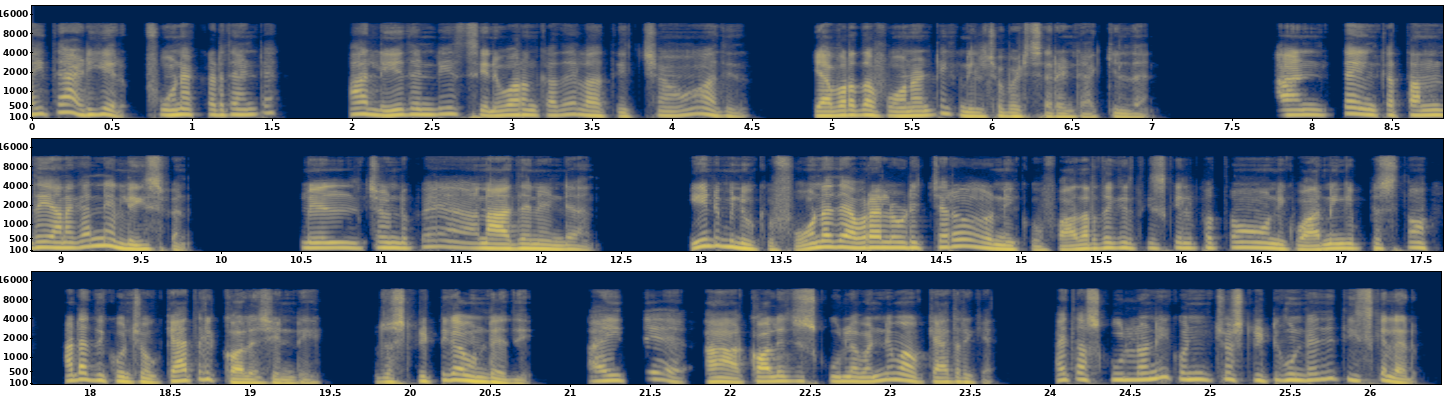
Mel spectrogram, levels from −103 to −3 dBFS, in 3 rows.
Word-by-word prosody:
అయితే 205 Hz, +4 st, -5 dB
అడిగారు. 185 Hz, -2 st, 0 dB, 0.2 s
"ఫోనెక్కడిది" 180 Hz, 0 st, 0 dB
అంటే, 195 Hz, +6 st, -6 dB, 0.5 s
ఆ! 205 Hz, -, +2 dB
లేదండి. 185 Hz, +4 st, +1 dB, 0.2 s
శనివారం 170 Hz, +3 st, +1 dB
కదా! 160 Hz, +4 st, -4 dB
ఇలా 155 Hz, -3 st, +1 dB
తెచ్చాము. 145 Hz, +6 st, -5 dB
అది 140 Hz, -4 st, -3 dB
ఇది 120 Hz, -, -12 dB, 0.5 s
"ఎవరిదా 165 Hz, +2 st, +3 dB
ఫోను" 145 Hz, 0 st, +2 dB
అంటే 165 Hz, +6 st, -3 dB
ఇంక 200 Hz, -, -13 dB
నిల్చోబెట్టేసారండి 120 Hz, -4 st, -1 dB
అఖిల్ 110 Hz, +1 st, -5 dB
దాని. 100 Hz, -, -10 dB, 0.8 s
అంటే 180 Hz, +3 st, -2 dB
ఇంక 170 Hz, -1 st, -4 dB
తంది 175 Hz, +3 st, +2 dB
అనగానే 200 Hz, +7 st, +1 dB
నేను 185 Hz, -8 st, +4 dB
లేగిసిపోయాను. 135 Hz, -1 st, 0 dB, 0.7 s
నిల్చుండిపోయి 180 Hz, +3 st, -1 dB, 0.3 s
నాదేనండి 150 Hz, -4 st, +4 dB
అన్నా. 105 Hz, -, -14 dB, 0.6 s
ఏంటి 240 Hz, +2 st, +2 dB
మీ 205 Hz, -, +4 dB
నీకు 125 Hz, -6 st, +1 dB
ఫోనది 200 Hz, -, +3 dB
ఎవరు 180 Hz, +2 st, +5 dB
ఎలౌడ్ 185 Hz, 0 st, +3 dB
ఇచ్చారు 200 Hz, +6 st, -2 dB, 0.3 s
నీకు 120 Hz, -3 st, -2 dB
ఫాదర్ 140 Hz, +6 st, +1 dB
దెగ్గరకి 175 Hz, -2 st, 0 dB
తీసుకెళ్ళిపోతాం 175 Hz, +2 st, -4 dB, 0.2 s
నీకు 135 Hz, -3 st, -1 dB
వార్నింగ్ 155 Hz, +6 st, +3 dB
ఇప్పిస్తాం. 165 Hz, +3 st, -4 dB, 0.3 s
అంటే 185 Hz, -, +2 dB
అది 195 Hz, -, +1 dB
కొంచెం 145 Hz, -3 st, +3 dB
క్యాథలిక్ 190 Hz, +5 st, +1 dB
కాలేజండి. 105 Hz, -2 st, +1 dB, 0.6 s
స్ట్రిక్ట్‌గా 195 Hz, +5 st, 0 dB
ఉండేది. 115 Hz, -10 st, +3 dB, 0.5 s
అయితే 190 Hz, +6 st, -2 dB, 0.4 s
ఆ! -, -, +4 dB, 0.2 s
కాలేజి 165 Hz, +1 st, +3 dB
స్కూలు 160 Hz, 0 st, -1 dB
అవన్నీ 170 Hz, +8 st, 0 dB
మా -, -, +5 dB, 0.2 s
క్యాదలికే. 140 Hz, -3 st, -1 dB, 0.4 s
అయితే 205 Hz, +2 st, -3 dB
ఆ -, -, 0 dB
స్కూలులోని 220 Hz, +5 st, 0 dB
కొంచెం 230 Hz, 0 st, -1 dB
స్ట్రిక్ట్‌‌గుండేది 205 Hz, +4 st, -1 dB
తీసుకెళ్లారు. 175 Hz, -, 0 dB
170 Hz, 140 wpm, -24 LUFS, 145-190 Hz, 0.8 s, ఎవరు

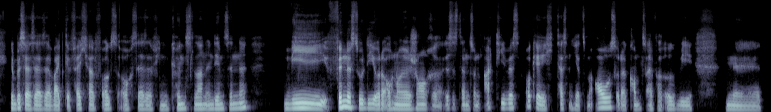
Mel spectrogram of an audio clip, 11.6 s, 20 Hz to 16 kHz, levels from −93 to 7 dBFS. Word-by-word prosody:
du 110 Hz, -, +1 dB
bist 115 Hz, +1 st, +1 dB
ja 100 Hz, -, +7 dB
sehr, 95 Hz, -1 st, +2 dB
sehr 90 Hz, -1 st, 0 dB
weit -, -, +1 dB
gefächert, -, -, -2 dB
folgst 100 Hz, 0 st, -4 dB
auch 95 Hz, -, -5 dB
sehr, 95 Hz, 0 st, -3 dB
sehr 90 Hz, -1 st, -2 dB
vielen 90 Hz, 0 st, -9 dB
Künstlern 100 Hz, -1 st, -2 dB
in 95 Hz, +1 st, -3 dB
dem 100 Hz, +1 st, -1 dB
Sinne. 115 Hz, +5 st, -2 dB, 0.5 s
Wie 115 Hz, 0 st, +5 dB
findest 130 Hz, -2 st, +7 dB
du 110 Hz, -, +4 dB
die 110 Hz, -1 st, +2 dB
oder 100 Hz, -2 st, +2 dB
auch 90 Hz, -, 0 dB
neue 95 Hz, -2 st, +3 dB
Genre? 100 Hz, -3 st, -3 dB
Ist 100 Hz, -, -6 dB
es 105 Hz, -, -14 dB
denn 95 Hz, -1 st, -6 dB
so -, -, -8 dB
'n -, -, -9 dB
aktives: 115 Hz, -1 st, -3 dB
„Okay, 150 Hz, -, 0 dB
ich 95 Hz, -1 st, -3 dB
teste -, -, -7 dB
mich -, -, -14 dB
jetzt -, -, -6 dB
mal -, -, -10 dB
aus.“ 130 Hz, +2 st, +4 dB
oder 90 Hz, -1 st, -3 dB
kommt's 95 Hz, +3 st, -7 dB
einfach 90 Hz, +1 st, -8 dB
irgendwie, 95 Hz, -2 st, -3 dB, 0.5 s
ne 85 Hz, -3 st, -4 dB
100 Hz, 220 wpm, -26 LUFS, 95-110 Hz, 0.5 s, ja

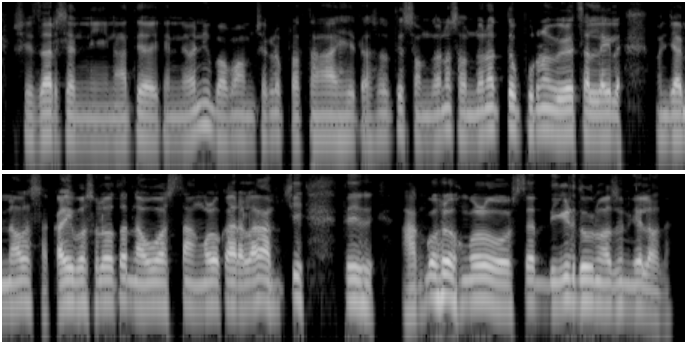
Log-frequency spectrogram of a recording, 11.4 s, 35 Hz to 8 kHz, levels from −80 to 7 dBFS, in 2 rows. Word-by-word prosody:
शेजारच्यांनी, 105 Hz, -3 st, -3 dB
नातेवाईकांनी 100 Hz, +1 st, -4 dB
"नाही, 105 Hz, +3 st, -5 dB
नाही 150 Hz, +1 st, -5 dB
बाबा 105 Hz, 0 st, -4 dB
आमच्याकडे 110 Hz, +2 st, -8 dB
प्रथा 100 Hz, +1 st, -7 dB
आहेत." 105 Hz, 0 st, -5 dB
असं 110 Hz, +2 st, -9 dB
ते 125 Hz, -, -4 dB
समजावण्या-समजावण्यात 115 Hz, +3 st, -3 dB
तो 140 Hz, -, +3 dB
पूर्ण 130 Hz, +1 st, 0 dB
वेळ 120 Hz, +1 st, +5 dB
चालला 110 Hz, -1 st, +2 dB
गेला. 110 Hz, -1 st, +1 dB, 0.3 s
म्हणजे 105 Hz, +1 st, -3 dB
आम्ही 110 Hz, +2 st, +2 dB
आम्हाला 125 Hz, +2 st, +2 dB
सकाळी 120 Hz, +3 st, +3 dB
बसवलं 130 Hz, +1 st, +1 dB
होतं 130 Hz, +1 st, +1 dB
9:00 120 Hz, 0 st, +2 dB
वाजता 120 Hz, +1 st, 0 dB
अंघोळ 120 Hz, +1 st, +2 dB
करायला. 120 Hz, +2 st, +5 dB
आमची 120 Hz, +4 st, -2 dB, 0.4 s
ते 135 Hz, -1 st, +3 dB, 0.4 s
अंघोळ 135 Hz, +10 st, +3 dB
वांघोळ 140 Hz, -1 st, +5 dB
होस 120 Hz, -4 st, +3 dB
तर 130 Hz, -, +3 dB
दीड-दोन 130 Hz, +1 st, +3 dB
वाजून 120 Hz, 0 st, 0 dB
गेला 115 Hz, -2 st, +2 dB
होता. 90 Hz, -3 st, -7 dB
115 Hz, 190 wpm, -21 LUFS, 105-125 Hz, 0.4 s, वेळ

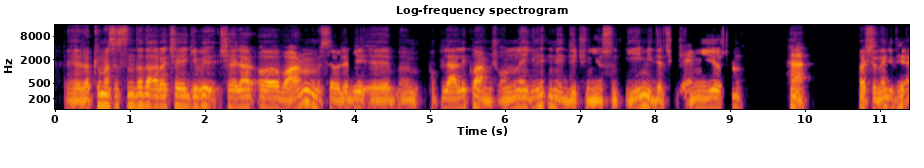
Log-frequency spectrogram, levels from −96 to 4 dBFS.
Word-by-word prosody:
eee, 90 Hz, 0 st, -1 dB
rakı 100 Hz, +8 st, 0 dB
masasında 130 Hz, +1 st, +1 dB
da 135 Hz, -, +6 dB
ara 115 Hz, 0 st, +2 dB
çayı 120 Hz, -2 st, +1 dB
gibi 120 Hz, +2 st, 0 dB
şeyler, 115 Hz, 0 st, +2 dB
ııı, 105 Hz, -3 st, +2 dB
var 95 Hz, -1 st, +6 dB
mı 165 Hz, -1 st, +2 dB
mesela? 95 Hz, -2 st, -2 dB
Öyle 95 Hz, +1 st, -2 dB
bir, 105 Hz, +1 st, -1 dB
eee, 95 Hz, 0 st, -1 dB
ımm, 95 Hz, -1 st, -7 dB
popülerlik 105 Hz, +3 st, -1 dB
varmış. 90 Hz, -3 st, +1 dB
Onunla 100 Hz, +4 st, -2 dB
ilgili 110 Hz, +2 st, -3 dB
ne 95 Hz, -4 st, -3 dB
düşünüyorsun? 90 Hz, -1 st, -3 dB
İyi 105 Hz, +6 st, -1 dB
midir? 100 Hz, -7 st, 0 dB
Çünkü -, -, -8 dB
hem 100 Hz, +4 st, -2 dB
yiyorsun. 105 Hz, -, -1 dB, 0.6 s
Heh. -, -, +5 dB, 0.7 s
Hoşuna 100 Hz, +1 st, +1 dB
gidiyor. 110 Hz, +1 st, -2 dB
105 Hz, 160 wpm, -24 LUFS, 95-115 Hz, 0.7 s, da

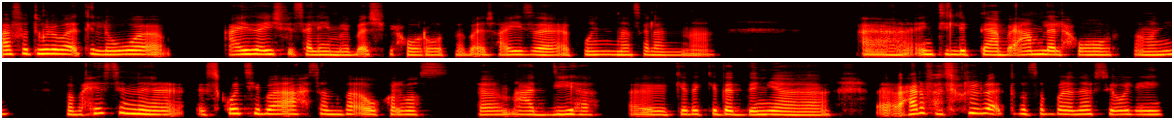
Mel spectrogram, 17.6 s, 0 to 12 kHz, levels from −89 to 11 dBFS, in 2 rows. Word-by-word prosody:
عارفة 245 Hz, +2 st, +3 dB
طول 260 Hz, +1 st, +5 dB
الوقت 260 Hz, +1 st, +4 dB
اللي 220 Hz, -3 st, +1 dB
هو 235 Hz, +1 st, +3 dB, 0.5 s
عايزة 240 Hz, +3 st, +5 dB
أعيش 240 Hz, 0 st, +4 dB
في -, -, -7 dB
سلام، 205 Hz, -1 st, 0 dB
ما 195 Hz, 0 st, 0 dB
يبقاش 195 Hz, +3 st, -4 dB
في 230 Hz, -, -13 dB
حوارات، 195 Hz, -2 st, -4 dB
ما -, -, -6 dB
أبقاش 205 Hz, -1 st, -5 dB
عايزة 205 Hz, -2 st, +1 dB
أكون 205 Hz, +1 st, -2 dB
مثلًا 200 Hz, +1 st, -5 dB, 1.1 s
آآ، 210 Hz, 0 st, -1 dB
أنتِ 230 Hz, 0 st, +1 dB
اللي 225 Hz, 0 st, +3 dB
بتع 205 Hz, 0 st, +1 dB
ب 200 Hz, +1 st, 0 dB
عاملة 220 Hz, +2 st, +4 dB
الحوار، 200 Hz, -1 st, -1 dB
فاهماني؟ 205 Hz, +3 st, -1 dB, 0.4 s
فباحس 290 Hz, +9 st, -2 dB
إن 240 Hz, -6 st, +4 dB
اسكتي 275 Hz, +6 st, 0 dB
بقى 250 Hz, -1 st, +3 dB
أحسن 245 Hz, -3 st, -2 dB
بقى 240 Hz, -1 st, 0 dB
وخلاص، 220 Hz, 0 st, -4 dB, 0.2 s
آمم، 220 Hz, +3 st, -2 dB
عديها، 215 Hz, 0 st, 0 dB, 0.2 s
آآ 205 Hz, -, -2 dB
كده 230 Hz, 0 st, 0 dB
كده 230 Hz, -1 st, +3 dB
الدنيا 205 Hz, -1 st, +1 dB, 0.4 s
عارفة 265 Hz, -6 st, +2 dB, 0.2 s
طول 305 Hz, -2 st, +4 dB
الوقت 270 Hz, -2 st, 0 dB
باصبّر 240 Hz, -1 st, -1 dB
نفسي 245 Hz, 0 st, 0 dB
وأقول 230 Hz, 0 st, +1 dB
إيه؟ 220 Hz, 0 st, 0 dB
220 Hz, 155 wpm, -23 LUFS, 205-240 Hz, 1.1 s, طول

